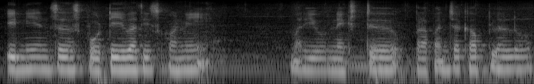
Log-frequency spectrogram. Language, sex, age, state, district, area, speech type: Telugu, male, 18-30, Telangana, Ranga Reddy, urban, spontaneous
